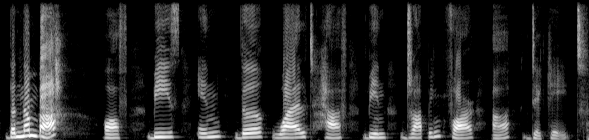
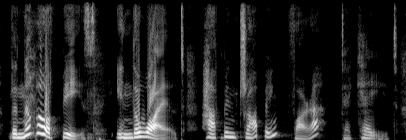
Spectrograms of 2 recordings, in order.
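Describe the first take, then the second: First: "The number of bees in the wild" chopped word by word; monotonous word-by-word reading. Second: "The number of bees / in the wild" in flowing phrases; smooth, expressive phrasing. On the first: Teacher showing students a boring reading, monotonous word by word. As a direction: read "dropping for a decade" one separate word at a time. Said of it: "word by word".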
